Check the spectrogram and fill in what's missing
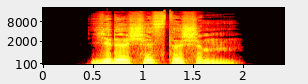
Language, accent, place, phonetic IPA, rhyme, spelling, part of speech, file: German, Germany, Berlin, [jɪdɪˈʃɪstɪʃm̩], -ɪstɪʃm̩, jiddischistischem, adjective, De-jiddischistischem.ogg
- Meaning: strong dative masculine/neuter singular of jiddischistisch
